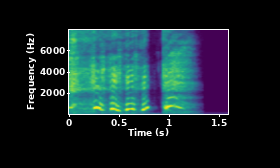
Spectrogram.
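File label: MOOD Japanese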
